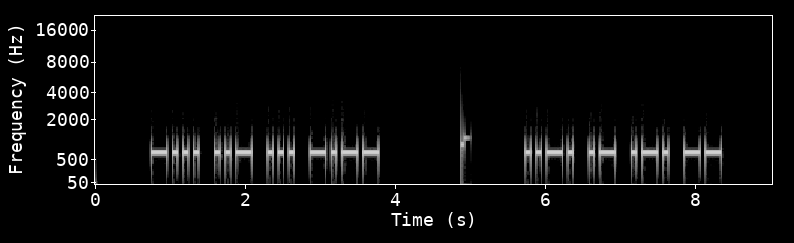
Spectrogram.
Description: Morse code, heard as a keyed tone, about 17 wpm, 700 Hz. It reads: BUSY FARM
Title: Sentences from Top 1000 Words - Review Part 2 - New Word Drill - 17wpm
